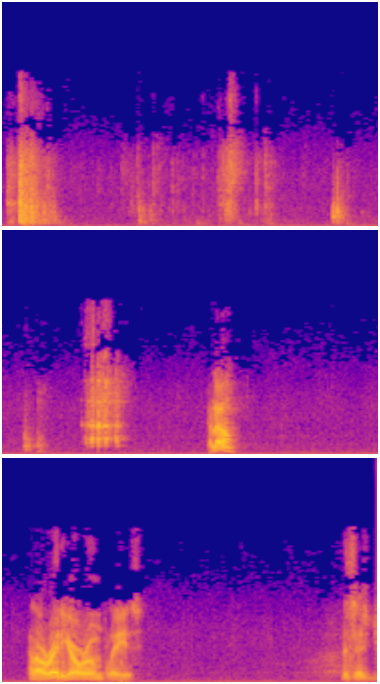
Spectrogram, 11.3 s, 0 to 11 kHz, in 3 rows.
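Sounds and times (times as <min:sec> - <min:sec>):
cabin door shutting with a thud: 0:00.1 - 0:00.7
speech: 0:05.9 - 0:06.2, 0:08.1 - 0:09.0, 0:10.9 - 0:11.2.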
